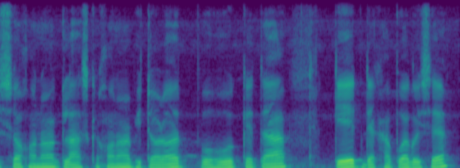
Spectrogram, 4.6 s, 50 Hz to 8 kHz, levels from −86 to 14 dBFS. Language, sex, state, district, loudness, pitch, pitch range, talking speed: Assamese, male, Assam, Sonitpur, -18 LUFS, 130 Hz, 125-140 Hz, 130 wpm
